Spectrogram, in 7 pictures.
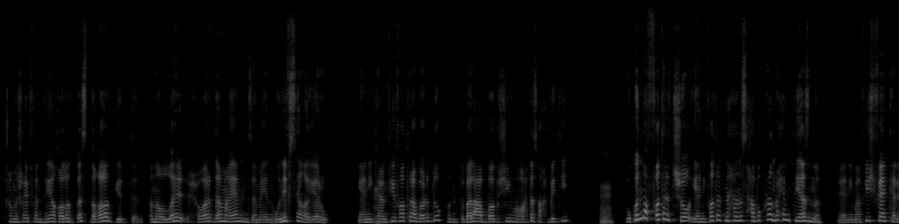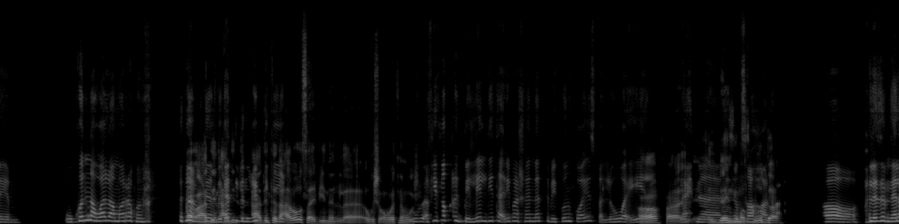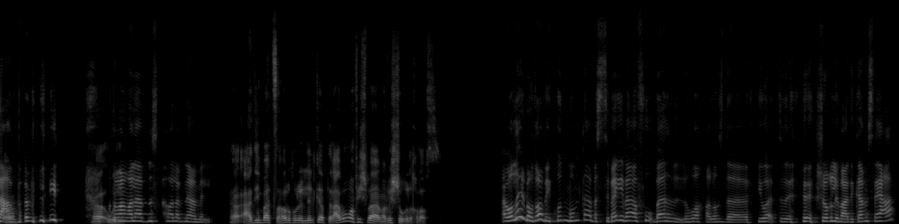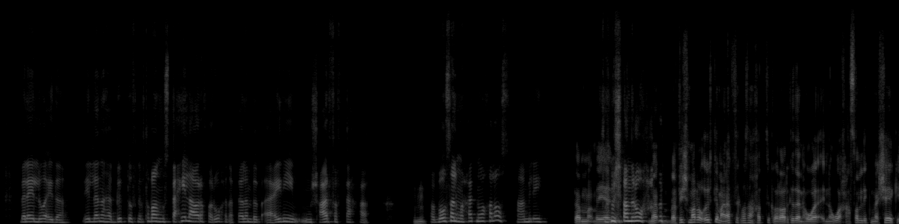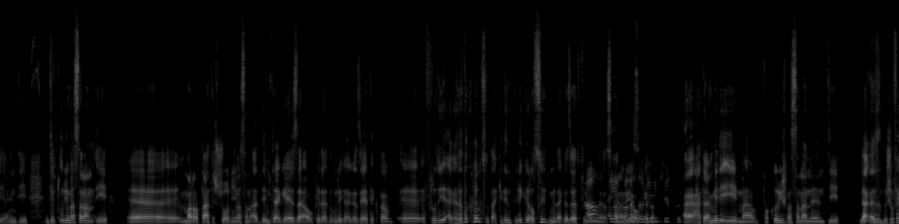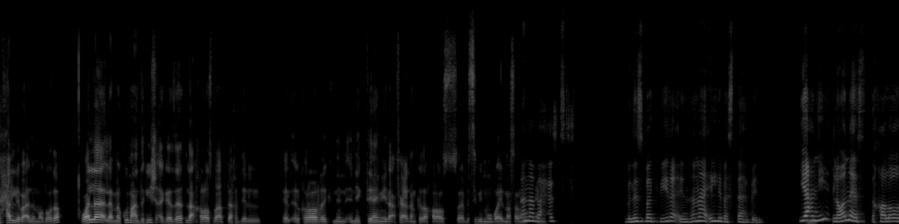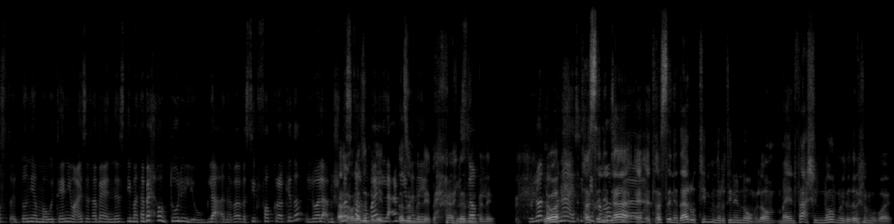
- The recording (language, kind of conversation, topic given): Arabic, podcast, شو تأثير الشاشات قبل النوم وإزاي نقلّل استخدامها؟
- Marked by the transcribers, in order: unintelligible speech; laugh; laughing while speaking: "كن بجد بنغيب كتير"; laughing while speaking: "فلازم نلعب بقى بالليل"; laugh; laughing while speaking: "شغل بعد كام ساعة"; laughing while speaking: "مش هنروح"; in English: "already"; tapping; laugh; laughing while speaking: "اللي هو تحسي إن ده … من غير الموبايل"; chuckle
